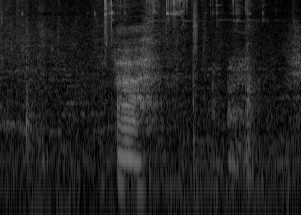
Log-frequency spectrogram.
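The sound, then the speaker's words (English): Keys jingle in a lock, followed by a short creaking squeal as the door of a flat swings open, with faint muffled voices and room noise in the background. “Cleveland opens the door of the flat next to the young guy's place, and Mr.”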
